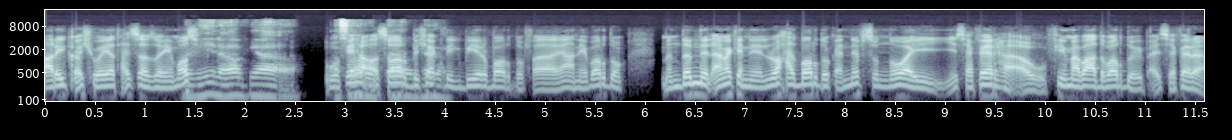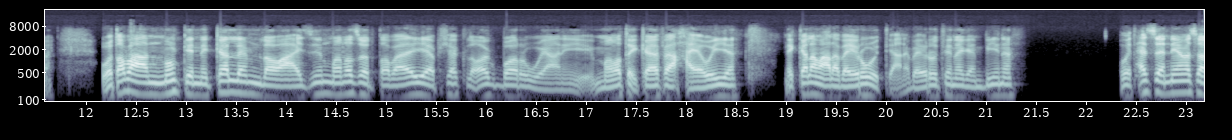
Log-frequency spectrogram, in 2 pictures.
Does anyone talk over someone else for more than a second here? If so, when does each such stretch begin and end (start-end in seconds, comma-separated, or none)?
2.8-4.1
